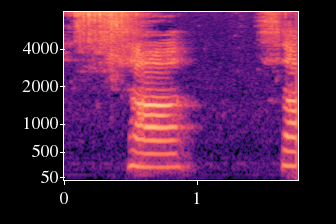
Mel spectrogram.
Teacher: زبان کی نوک جب اوپر والے دانت کے سامنے کے جو دانت ہوتے ہیں ان کے سرے سے لگتی ہے تو سا، سا ادا ہوتا ہے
